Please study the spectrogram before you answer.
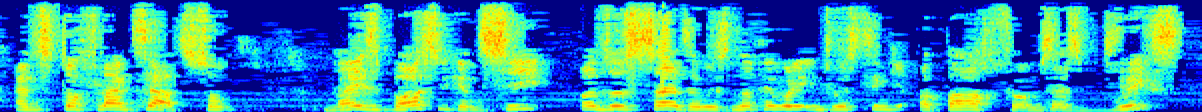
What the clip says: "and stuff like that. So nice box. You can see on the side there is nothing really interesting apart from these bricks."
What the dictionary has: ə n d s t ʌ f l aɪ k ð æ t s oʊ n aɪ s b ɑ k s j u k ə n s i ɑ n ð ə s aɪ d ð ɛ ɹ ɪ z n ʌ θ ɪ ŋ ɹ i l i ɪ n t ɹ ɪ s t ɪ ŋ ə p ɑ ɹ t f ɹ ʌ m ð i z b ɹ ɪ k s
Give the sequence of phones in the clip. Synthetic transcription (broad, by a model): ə n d s t ʌ f l aɪ k ð æ t s oʊ n aɪ s b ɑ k s j u k ə n s i ɑ n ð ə s aɪ d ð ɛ w ɪ z n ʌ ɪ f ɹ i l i ɪ n t ɹ ɪ s t ɪ ŋ ə p ɑ ɹ t f ɹ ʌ m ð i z b ɹ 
